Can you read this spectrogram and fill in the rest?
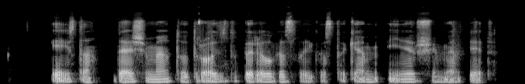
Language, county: Lithuanian, Kaunas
